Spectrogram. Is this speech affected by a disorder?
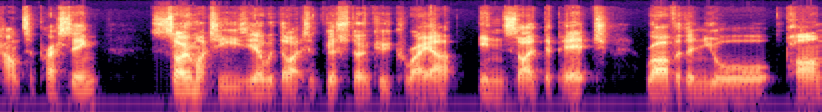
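No.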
